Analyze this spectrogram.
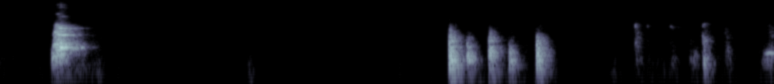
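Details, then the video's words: Indoor puppy pen holding six young Blenheim Cavalier King Charles Spaniels from Remy's first litter: one loud yap, a pause, then a quick run of five short yappy barks trailing into soft whimpers. "Cavalier Puppies Bark, Howl"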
